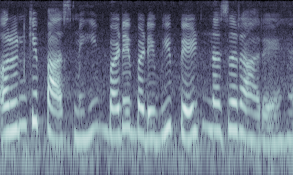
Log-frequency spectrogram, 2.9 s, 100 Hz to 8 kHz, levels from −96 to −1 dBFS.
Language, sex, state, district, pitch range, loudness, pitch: Hindi, female, Bihar, Gopalganj, 250-305 Hz, -20 LUFS, 270 Hz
